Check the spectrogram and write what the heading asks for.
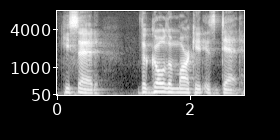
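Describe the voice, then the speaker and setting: A man with a medium-pitched voice speaks unhurriedly as a guest author at a live book talk, telling stories in a wry, casual, slangy way. There's a little hiss or hum in the audio.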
